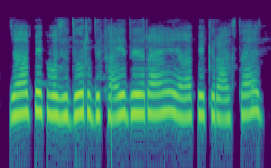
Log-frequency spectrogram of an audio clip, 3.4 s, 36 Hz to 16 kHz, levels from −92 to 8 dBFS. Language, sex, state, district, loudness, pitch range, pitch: Hindi, female, Uttar Pradesh, Gorakhpur, -14 LUFS, 240-260 Hz, 255 Hz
